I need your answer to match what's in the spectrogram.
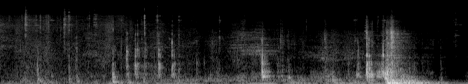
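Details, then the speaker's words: Scion FR-S power window that won't go up; scattered clicks and clunks, then a strained grinding burst as the motor fights. Owner suspects the track or regulator rather than the motor. Cause not confirmed. "Oh, that doesn't sound good, actually. Yeah, I think the track is screwed."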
